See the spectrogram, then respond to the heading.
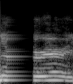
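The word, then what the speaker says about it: Chizarira: Chisarira, am I pronouncing that correctly? Chisarira, yeah. Chisarira.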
